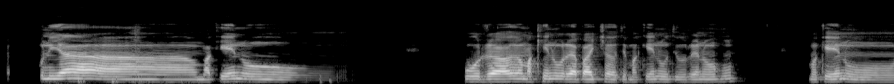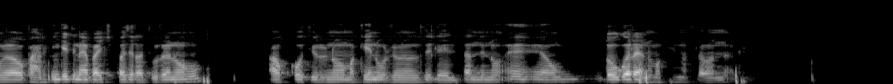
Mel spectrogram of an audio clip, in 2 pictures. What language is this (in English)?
Sidamo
